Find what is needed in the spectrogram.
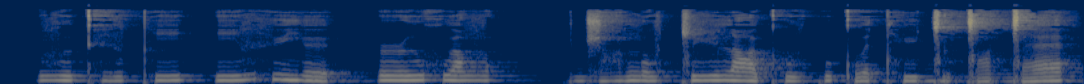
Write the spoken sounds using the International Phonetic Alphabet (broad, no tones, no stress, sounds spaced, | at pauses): v ɯ kʰ e̤ v pʰ i | i v f y j ø | ɹ ɯ xʷ ɑ v | d͡ʒ ɑ̤ ŋʷ ɯ v ǀ y l ɑ kʷʰ i v kʷ ɯ kʷʼ æ tʰ y ɡ͡ǀ ɯ ɡ͡ǀ ɑ ɡ͡ǀ æ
